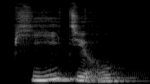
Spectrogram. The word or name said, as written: pijiu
